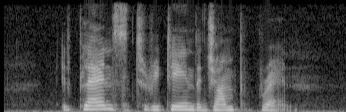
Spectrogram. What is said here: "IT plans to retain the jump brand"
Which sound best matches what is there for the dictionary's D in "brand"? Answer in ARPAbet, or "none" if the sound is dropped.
D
